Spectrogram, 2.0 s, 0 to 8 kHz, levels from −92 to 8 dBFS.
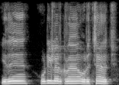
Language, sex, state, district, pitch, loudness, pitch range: Tamil, male, Tamil Nadu, Nilgiris, 195 Hz, -11 LUFS, 185-205 Hz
